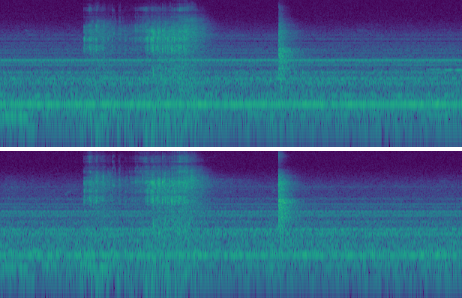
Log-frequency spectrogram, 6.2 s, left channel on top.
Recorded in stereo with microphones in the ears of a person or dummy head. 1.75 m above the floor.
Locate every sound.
0.0 s an engine running: 10° right (ahead or behind), 5 m
1.1 s crumpling: 10° right (ahead or behind), 8 m
3.7 s a clap: 30° right (ahead or behind), 1.6 m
